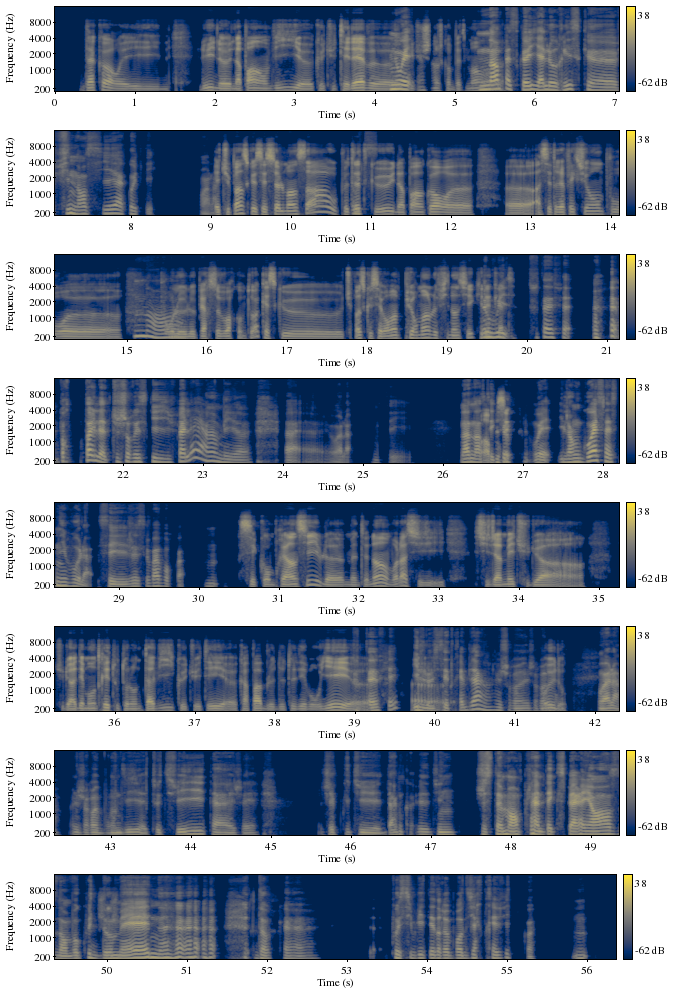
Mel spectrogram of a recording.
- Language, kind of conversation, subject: French, podcast, Qu’est-ce qui te ferait quitter ton travail aujourd’hui ?
- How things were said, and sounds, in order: stressed: "ça"; unintelligible speech; stressed: "purement"; chuckle; stressed: "angoisse"; chuckle; laugh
